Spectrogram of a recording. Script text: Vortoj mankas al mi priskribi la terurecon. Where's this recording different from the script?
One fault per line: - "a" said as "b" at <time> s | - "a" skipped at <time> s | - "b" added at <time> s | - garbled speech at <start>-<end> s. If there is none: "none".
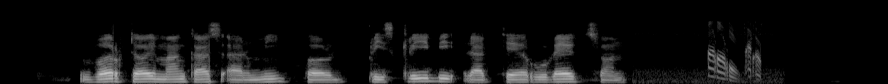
- "por" added at 3.1 s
